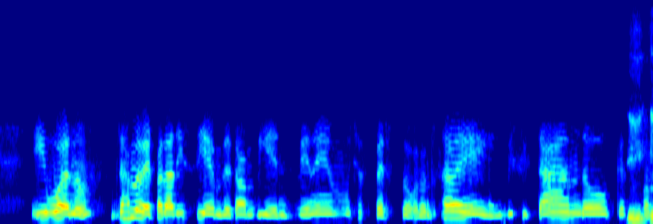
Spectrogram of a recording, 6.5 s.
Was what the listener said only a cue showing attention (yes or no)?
no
